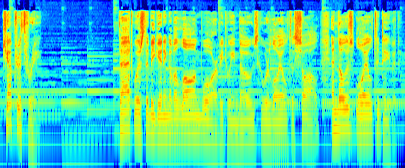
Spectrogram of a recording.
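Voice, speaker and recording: A male narrator tells a scripture story over a music bed. His delivery is scripted, solemn and measured, in the manner of a dramatized audio Bible. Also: on the low side, expressive.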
